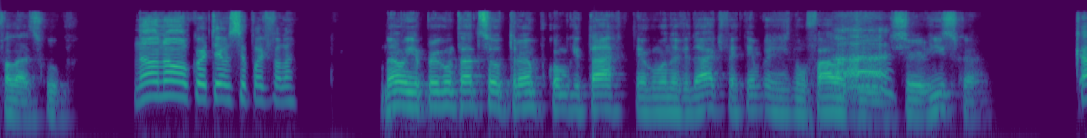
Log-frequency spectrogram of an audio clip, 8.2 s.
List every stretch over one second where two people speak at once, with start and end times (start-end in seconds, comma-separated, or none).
none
